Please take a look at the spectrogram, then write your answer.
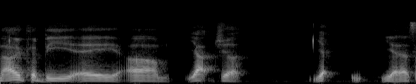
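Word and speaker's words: Yautja: Even I could be a um yacha yach.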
